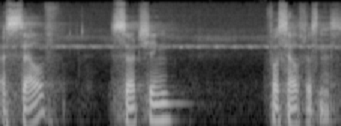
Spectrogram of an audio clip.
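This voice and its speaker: With a Thai accent, a man speaks at a very slow pace against noticeable background noise. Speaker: meditation teacher. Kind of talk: dharma talk. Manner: halting.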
